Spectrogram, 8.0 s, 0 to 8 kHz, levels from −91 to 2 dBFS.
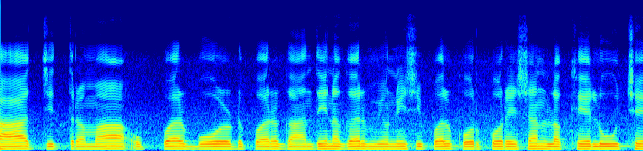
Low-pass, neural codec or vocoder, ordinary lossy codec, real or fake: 7.2 kHz; none; none; real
